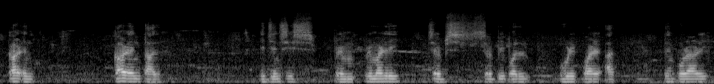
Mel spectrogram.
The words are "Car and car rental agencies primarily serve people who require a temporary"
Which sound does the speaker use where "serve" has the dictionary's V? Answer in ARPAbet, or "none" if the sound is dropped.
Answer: B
